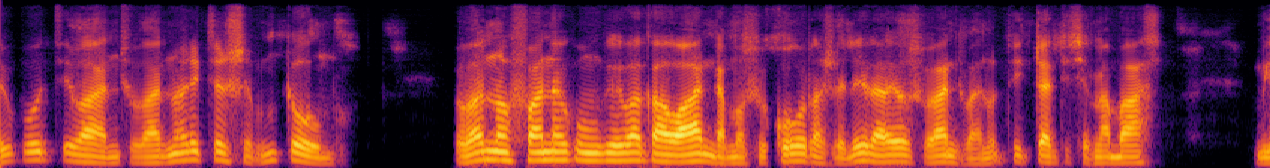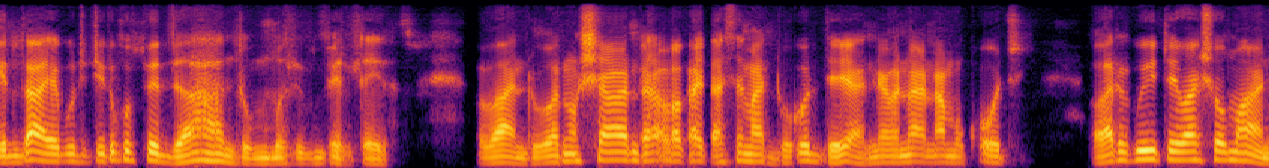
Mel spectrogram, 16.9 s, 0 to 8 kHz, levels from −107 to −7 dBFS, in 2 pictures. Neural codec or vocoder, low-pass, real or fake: codec, 16 kHz, 0.8 kbps, ZipCodec; 7.2 kHz; fake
